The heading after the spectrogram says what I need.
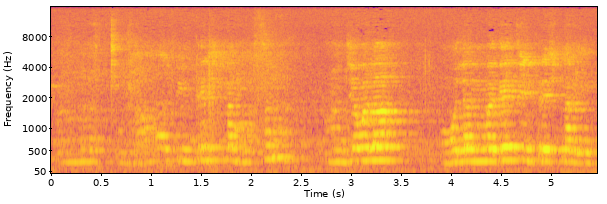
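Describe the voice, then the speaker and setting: A woman acting a frank young girlfriend speaking deliberately and confidingly in a stage play. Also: sits high, steady tone, a little mellow, lightly acted. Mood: confessing. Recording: echoey stage hall from far, faint noise.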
